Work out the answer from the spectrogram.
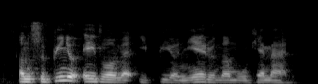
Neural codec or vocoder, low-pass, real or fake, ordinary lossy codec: none; 7.2 kHz; real; Opus, 16 kbps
